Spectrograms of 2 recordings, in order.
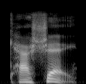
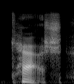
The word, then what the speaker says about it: cache: It's not fancy, it does not have a French accent, it is not cache. It's just cash, like the money in your wallet.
